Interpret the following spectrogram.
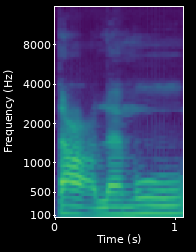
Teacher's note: مو واو مدہ ہے، اس کو بھی ایک الف کے برابر کھینچ کر پڑھیں گے۔ اور وقف کی صورت میں نون ساکن پڑھا جائے گا، وقف بالاسکان ہوگا، مد العارض وقفی ہوگا، 3 سے 5 الف کے برابر کھینچ کر وقف کریں گے۔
